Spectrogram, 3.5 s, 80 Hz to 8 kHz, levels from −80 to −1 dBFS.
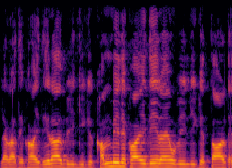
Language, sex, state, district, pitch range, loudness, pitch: Hindi, male, Bihar, Muzaffarpur, 130-160 Hz, -21 LUFS, 140 Hz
